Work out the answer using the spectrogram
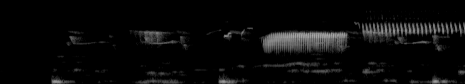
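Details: Canary chirps and long roll, played to tutor young birds: soft scattered notes with low knocks, then a loud sustained buzzy trill followed by a thinner, higher rapid rattle.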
